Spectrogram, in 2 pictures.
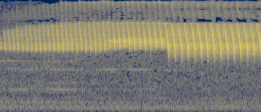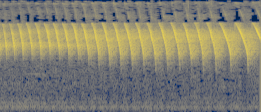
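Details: Belgian canary song used in training, opening with a low rolling trill that jumps higher, then a long series of rapid repeated notes spreading into sweeping swoops that slowly speed apart.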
